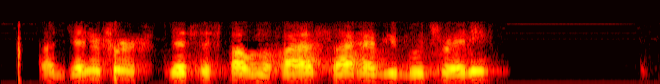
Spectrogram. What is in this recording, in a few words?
voicemail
